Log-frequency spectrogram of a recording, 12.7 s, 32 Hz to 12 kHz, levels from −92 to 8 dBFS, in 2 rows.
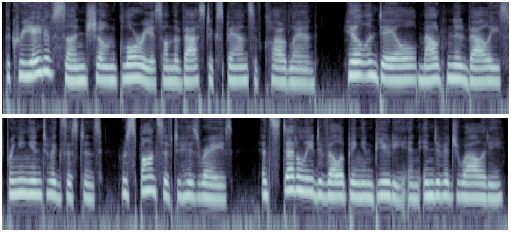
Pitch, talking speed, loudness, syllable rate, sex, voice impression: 205 Hz, 145 wpm, -18 LUFS, 5.0 syllables/s, female, very feminine, very adult-like, thin, tensed, powerful, bright, hard, very clear, fluent, slightly raspy, cute, intellectual, refreshing, very sincere, very calm, friendly, reassuring, unique, very elegant, slightly wild, very sweet, lively, kind, slightly modest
